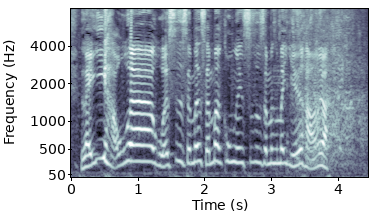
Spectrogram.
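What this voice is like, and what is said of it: Put-on Cantonese accent in Mandarin. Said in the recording (Chinese): “广东口音”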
